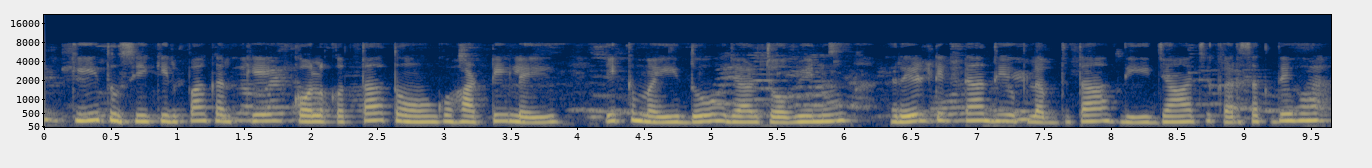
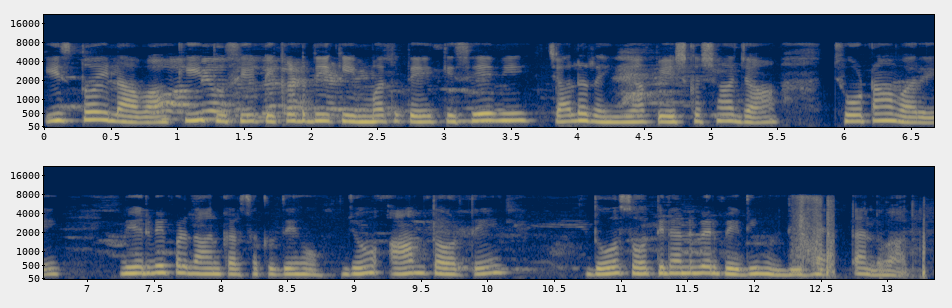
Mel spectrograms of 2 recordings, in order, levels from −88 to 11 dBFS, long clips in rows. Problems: none marked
